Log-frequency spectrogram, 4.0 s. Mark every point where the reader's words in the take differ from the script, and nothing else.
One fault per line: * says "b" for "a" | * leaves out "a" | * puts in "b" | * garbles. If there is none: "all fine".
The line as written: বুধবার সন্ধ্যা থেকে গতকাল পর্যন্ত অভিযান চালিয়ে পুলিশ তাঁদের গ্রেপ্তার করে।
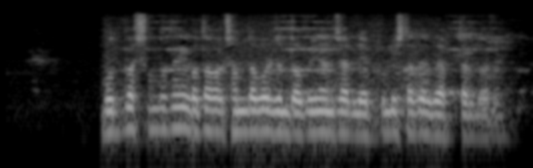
* puts in "সন্ধ্যা"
